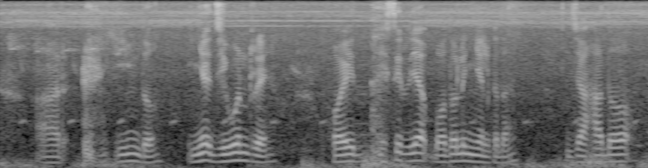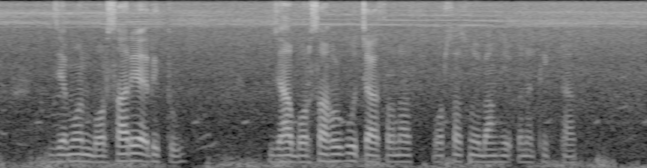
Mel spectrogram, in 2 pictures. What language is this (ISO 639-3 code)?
sat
